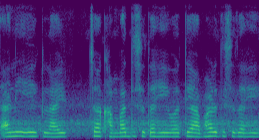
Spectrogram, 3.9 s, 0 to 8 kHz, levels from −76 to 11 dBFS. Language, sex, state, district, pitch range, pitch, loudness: Marathi, female, Maharashtra, Sindhudurg, 210-230 Hz, 220 Hz, -16 LUFS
